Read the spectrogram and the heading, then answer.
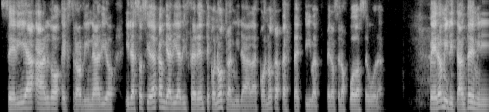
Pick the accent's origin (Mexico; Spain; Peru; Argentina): Argentina; Córdoba; moved away; porque yo soy de Córdoba y obviamente de Córdoba yo sabía que no iba a tener un buen fin. Y vine aquí por 15 días de turismo a trabajar en un cabaret. Hacía espectáculo y luego me quedé. Y aquí hace 25 años que vivo.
